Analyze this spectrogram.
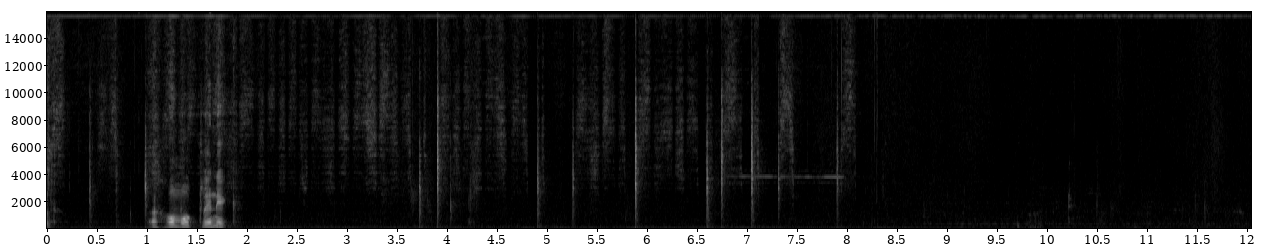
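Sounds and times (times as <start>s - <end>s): chalk tapping and scratching: 0.0s - 8.2s.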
